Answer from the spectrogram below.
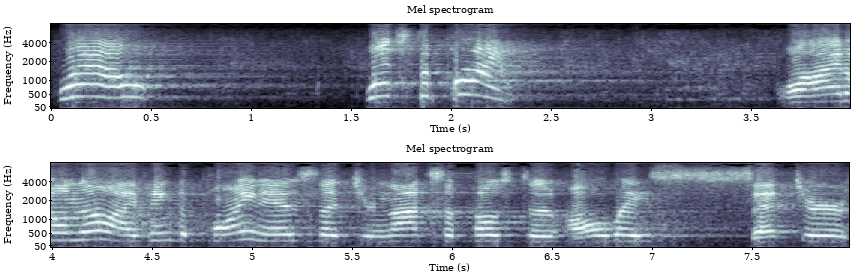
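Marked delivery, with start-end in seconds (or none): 0.0-2.3 put-on high kid voice, suspicious; a kid catching a contradiction; puzzled child. Child questioning the storyteller in a high kid voice.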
